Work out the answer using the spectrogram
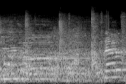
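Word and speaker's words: D.Va: What's funny though is I'm the one who I didn't know her name was like that you pronounce it Diva. I was like, oh, it's like DVA, and my roommate was like, you're stupid Francis, it's Diva.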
